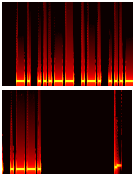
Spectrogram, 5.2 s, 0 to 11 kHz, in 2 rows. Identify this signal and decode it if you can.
Morse code, heard as a keyed tone, about 22 wpm, 700 Hz. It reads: N3RVP
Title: USA Call Signs Repeated 2x 22wpm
